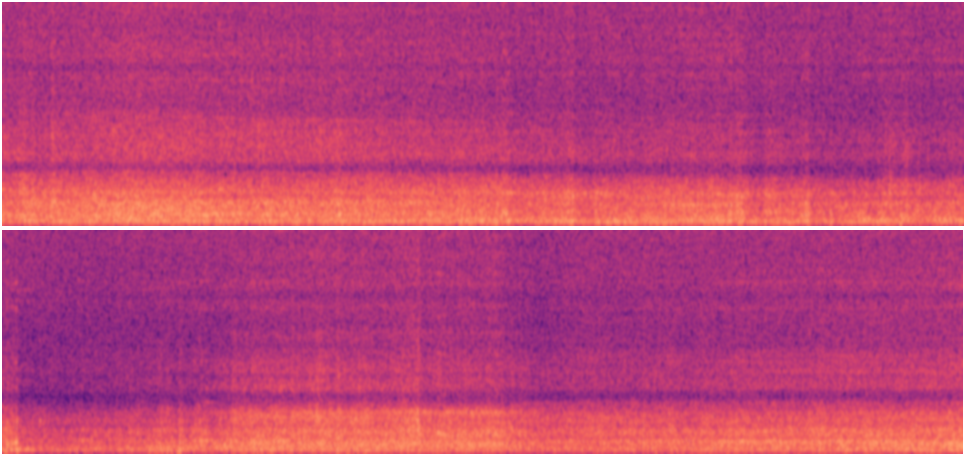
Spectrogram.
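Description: Passenger train hauled by an electric locomotive passing close by, a steady rumble of wheels on the rails from the coaches rolling past.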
